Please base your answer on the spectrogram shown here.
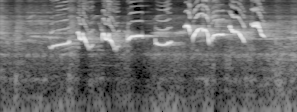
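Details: Relaxed Oriental magpie-robin song for coaxing untrained birds to sing: a continuous chain of varied whistles, slurred upward and downward, with quick chirps between.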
